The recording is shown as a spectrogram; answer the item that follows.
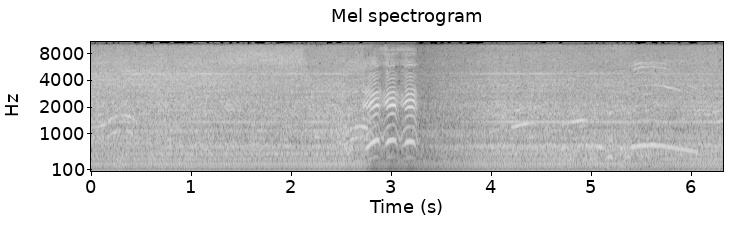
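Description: Steady drone of a passenger boat's engine, with faint voices over it. About three seconds in, a voice cries out loudly three times in quick calls that rise and fall in pitch.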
